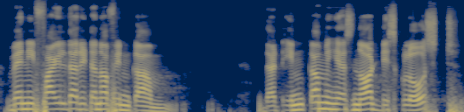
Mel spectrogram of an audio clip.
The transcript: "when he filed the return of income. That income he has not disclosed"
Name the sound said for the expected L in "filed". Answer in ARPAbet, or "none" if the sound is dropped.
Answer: L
